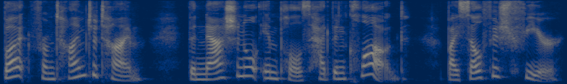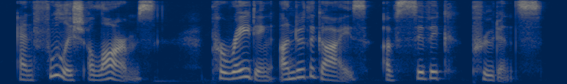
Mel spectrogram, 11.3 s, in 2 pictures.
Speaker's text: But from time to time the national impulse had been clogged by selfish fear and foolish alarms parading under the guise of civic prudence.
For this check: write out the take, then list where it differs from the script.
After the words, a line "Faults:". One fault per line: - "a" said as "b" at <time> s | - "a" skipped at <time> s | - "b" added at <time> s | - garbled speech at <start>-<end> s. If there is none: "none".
But from time to time the national impulse had been clogged by selfish fear and foolish alarms parading under the guise of civic prudence.
Faults:
none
